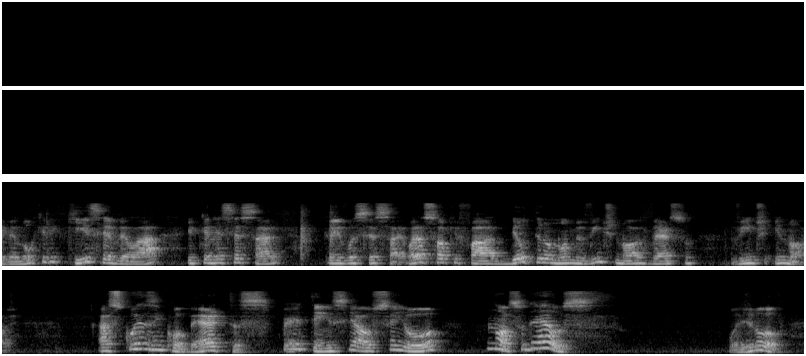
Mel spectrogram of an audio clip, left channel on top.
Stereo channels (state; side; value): silent; left; digital silence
